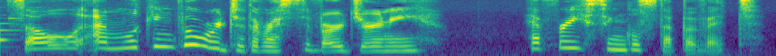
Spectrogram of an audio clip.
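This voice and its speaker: A woman playing a cheerful, earnest young dreamer in an anime video game, with a sincere, expressive manner. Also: high-pitched, fast, creaky, no room sound, heavily acted. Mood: sincere, hopeful. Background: music.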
